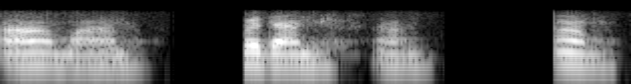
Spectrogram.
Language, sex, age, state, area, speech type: Sanskrit, female, 18-30, Gujarat, rural, conversation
